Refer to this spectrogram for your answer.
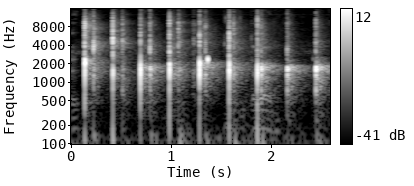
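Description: A person claps their hands about nine times in a steady, fairly quick rhythm, each clap a sharp, bright smack standing out clearly over faint background noise.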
